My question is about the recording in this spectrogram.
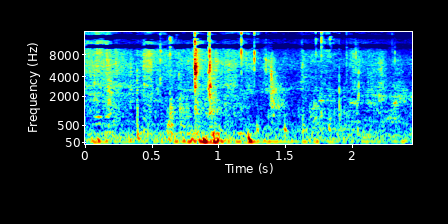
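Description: Footsteps of a person walking: a few irregular, soft footfalls and knocks, the strongest about a second in.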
